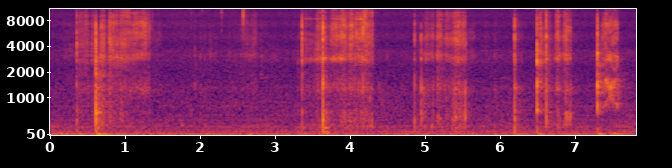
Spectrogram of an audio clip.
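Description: A metal spoon scrapes the inside of a small, hollow plastic yogurt cup that is held in one hand and nearly empty, with swirled residue left inside. Bright, raspy scraping strokes come in bursts, punctuated by sharp clicks as the spoon knocks against the plastic. Quieter pauses fall between the strokes.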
